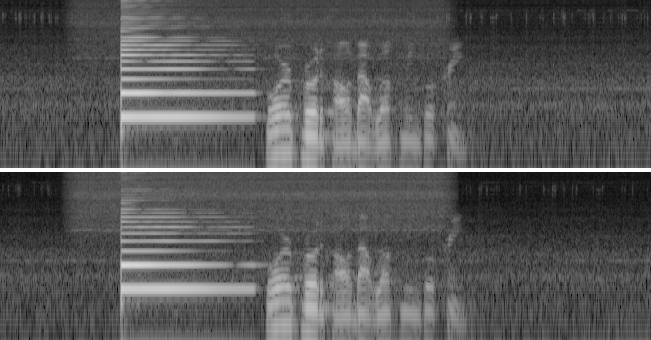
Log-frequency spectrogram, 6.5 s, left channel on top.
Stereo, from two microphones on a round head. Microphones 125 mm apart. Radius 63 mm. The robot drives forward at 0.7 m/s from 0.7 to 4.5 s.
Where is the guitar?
35° left (ahead or behind), 0.7 m; by 2.6 s 15° left (ahead or behind), 1.4 m.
